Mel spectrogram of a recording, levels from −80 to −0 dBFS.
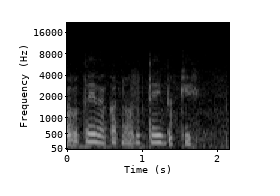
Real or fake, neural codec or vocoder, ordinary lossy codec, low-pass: fake; vocoder, 44.1 kHz, 128 mel bands, Pupu-Vocoder; none; none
